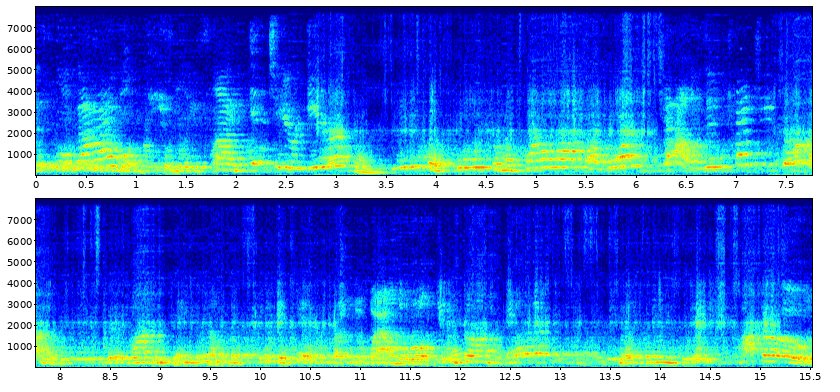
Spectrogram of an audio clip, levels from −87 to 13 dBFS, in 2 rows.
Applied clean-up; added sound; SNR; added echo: neural separator model SepFormer DNS4.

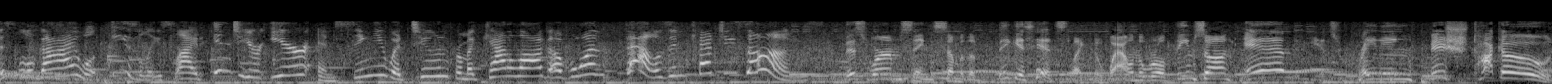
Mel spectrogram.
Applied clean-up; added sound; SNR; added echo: none; none; none; none.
